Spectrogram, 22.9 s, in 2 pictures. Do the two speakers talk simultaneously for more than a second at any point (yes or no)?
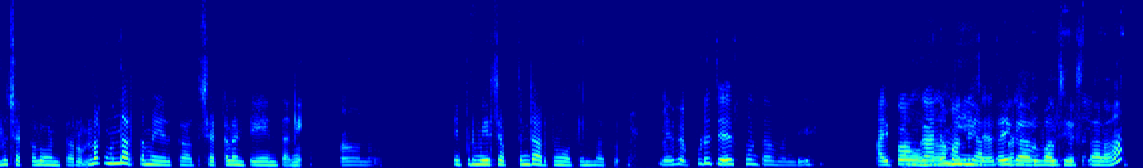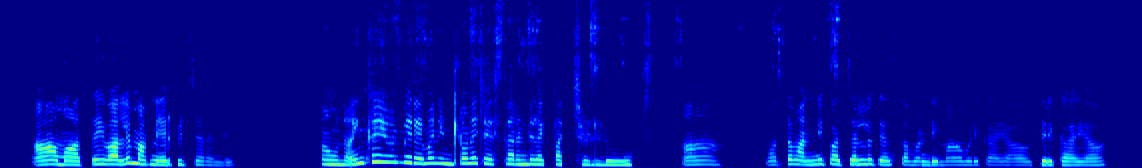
yes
